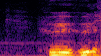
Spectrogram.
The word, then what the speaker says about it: Höhle: Höhle schreibt man noch mit einem L. Bin ich das bescheuert? Das Ö wird da lang ausgesprochen.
